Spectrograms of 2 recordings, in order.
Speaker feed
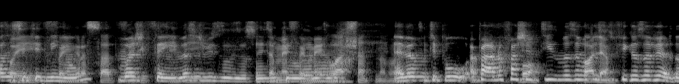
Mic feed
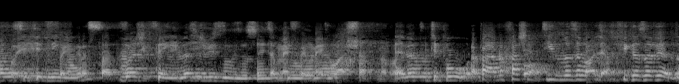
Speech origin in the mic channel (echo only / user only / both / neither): echo only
